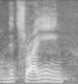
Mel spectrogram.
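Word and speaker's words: מצרים: So you would spell mitzim with a a mim, a uh zadi, a rash, a y ude, and a final mim.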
